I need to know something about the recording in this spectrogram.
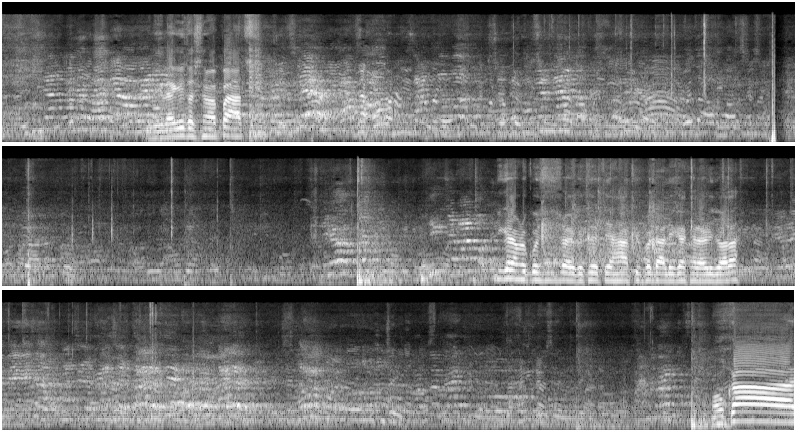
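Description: Young men shout and call out to each other across an echoing indoor court.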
